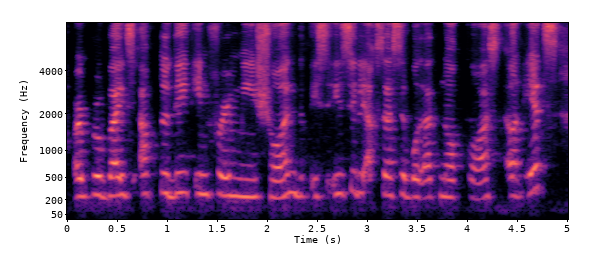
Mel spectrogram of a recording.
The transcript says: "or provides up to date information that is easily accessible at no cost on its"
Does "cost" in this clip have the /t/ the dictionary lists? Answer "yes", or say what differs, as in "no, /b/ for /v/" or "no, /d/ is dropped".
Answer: yes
